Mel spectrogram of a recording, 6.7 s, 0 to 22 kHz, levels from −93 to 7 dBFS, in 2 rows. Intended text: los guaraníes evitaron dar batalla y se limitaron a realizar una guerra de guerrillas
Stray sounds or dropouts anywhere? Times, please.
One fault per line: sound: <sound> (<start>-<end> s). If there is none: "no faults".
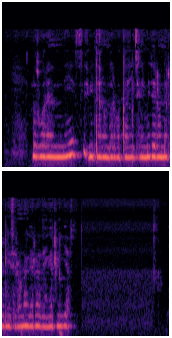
no faults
